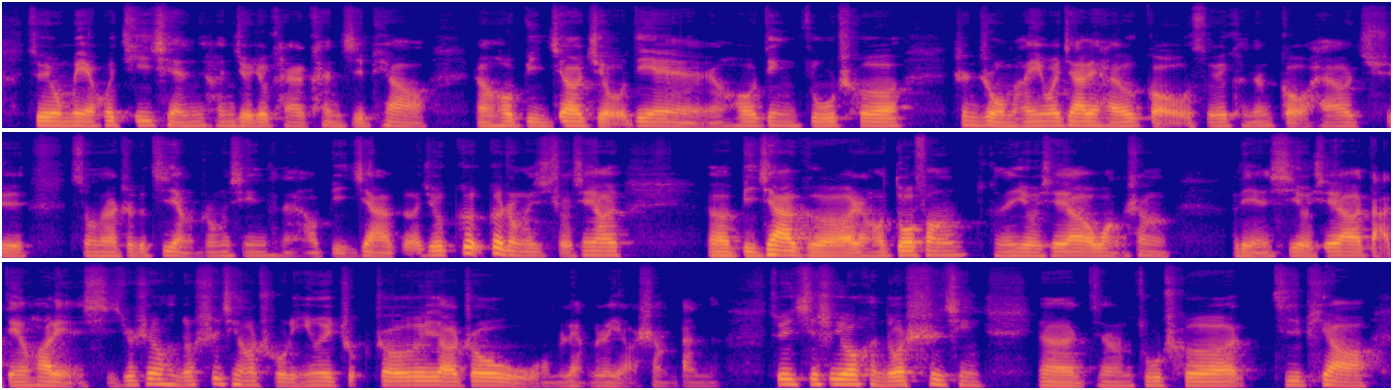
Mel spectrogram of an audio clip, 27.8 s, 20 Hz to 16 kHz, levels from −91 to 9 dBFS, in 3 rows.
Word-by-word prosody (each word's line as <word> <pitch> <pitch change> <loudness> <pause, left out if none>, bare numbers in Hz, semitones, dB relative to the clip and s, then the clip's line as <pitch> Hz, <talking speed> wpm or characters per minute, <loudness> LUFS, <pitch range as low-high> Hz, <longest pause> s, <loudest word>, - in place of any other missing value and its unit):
所 120 - +1
以 - - +6
我 115 - +5
们 110 +1 +1
也 105 - +3
会 120 +4 -1
提 120 +1 -5
前 105 -3 -3
很 105 -1 -10
久 105 0 0
就 110 +1 +1
开 105 - -8
始 95 - -2
看 100 +1 -9
机 105 +2 -6
票， 95 -3 -3 0.3
然 100 -1 -3
后 110 +1 +2
比 105 -1 -6
较 110 +4 +5
酒 110 +1 0
店， 100 -5 0
然 90 - -9
后 105 +2 -2
订 110 -1 -6
租 105 +1 -2
车， 105 -1 +1 0.3
甚 120 -1 -5
至 115 +1 +2
我 105 - +3
们 100 - -6
还 105 - 0
因 110 - 0
为 115 - +4
家 115 -2 +5
里 115 - +6
还 110 -1 -2
有 105 +1 +3
狗， 105 - 0
所 100 - -7
以 105 - +1
可 105 -1 -12
能 105 +2 -9
狗 - - -1
还 95 - -8
要 100 0 -2
去 95 -1 -7 0.2
送 105 -2 -8
到 100 - -1
这 100 +1 -6
个 100 - -5
寄 110 +4 -7
养 85 -6 -1
中 100 +2 -10
心， 105 0 -10
可 105 - -15
能 90 -1 -16
还 95 - -19
要 95 - -9
比 90 -1 -12
价 90 +1 0
格， 90 - -5
就 125 +1 +1
各 130 +8 +4
各 165 -3 +6
种 120 -5 +1
的。 105 - -3
首 105 -2 -6
先 120 +5 -3
要 120 0 +3 0.6
呃， 105 -1 +3
比 105 0 -2
价 125 +3 +9
格， 100 -2 +4
然 100 - +1
后 105 - -1
多 120 +4 +6
方 120 0 -1 0.2
可 110 - -11
能 105 - -4
有 105 -1 0
些 110 +3 -1
要 110 -1 +5
网 105 0 0
上 105 -6 -9 0.4
联 95 -3 -3
系， 95 +3 -6
有 95 - 0
些 100 +4 0
要 110 -1 +5
打 - - -3
电 105 -1 -3
话 115 0 +3
联 105 - 0
系， 95 - -11
就 125 +1 -5
是 150 - -2
有 150 - +4
很 135 -2 -4
多 120 +1 -3
事 155 +5 -5
情 140 -3 -4
要 120 - -2
处 110 -2 -5
理， 100 - -6
因 110 +2 -5
为 115 0 +1
周 115 - -9
周 120 0 +4
一 120 - +2
到 110 -2 +5
周 115 0 +4
五， 100 -6 -2
我 90 - -16
们 95 +2 -15
2 100 -3 -8
个 - - -13
人 100 -1 -7
也 - - -8
要 - - -12
上 100 -4 -11
班 95 0 -12
的。 90 - -25 0.3
所 145 - +1
以 145 - +2
其 145 +1 -4
实 145 +1 -3
有 145 -1 +7
很 130 -3 -5
多 120 +2 +5
事 140 +2 -2
情， 120 -4 -8 0.4
呃， 105 -3 0
像 100 -1 -10
租 115 +2 -4
车、 110 -1 +2
机 120 0 -6
票、 105 -4 +1
105 Hz, 295 characters per minute, -23 LUFS, 100-115 Hz, 0.6 s, 价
